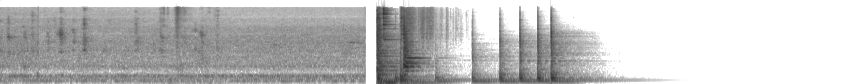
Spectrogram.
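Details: Soft background music gives way to a loud thump and a few clinking knocks, then silence.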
